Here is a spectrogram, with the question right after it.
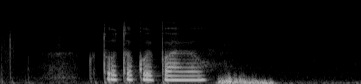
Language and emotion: Russian, neutral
